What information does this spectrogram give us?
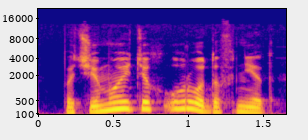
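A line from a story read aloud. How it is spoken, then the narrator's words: Plain. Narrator (Russian): спросила наемница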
